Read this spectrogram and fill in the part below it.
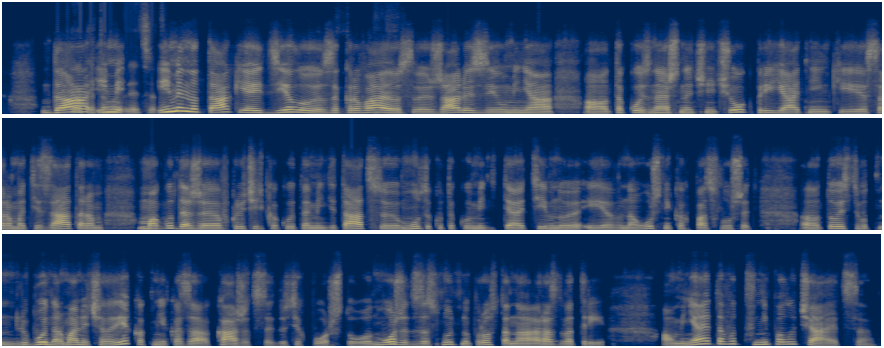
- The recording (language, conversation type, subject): Russian, advice, Как и когда лучше вздремнуть днём, чтобы повысить продуктивность?
- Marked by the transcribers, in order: other background noise; tapping; "медитативную" said as "медитятивную"; other noise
